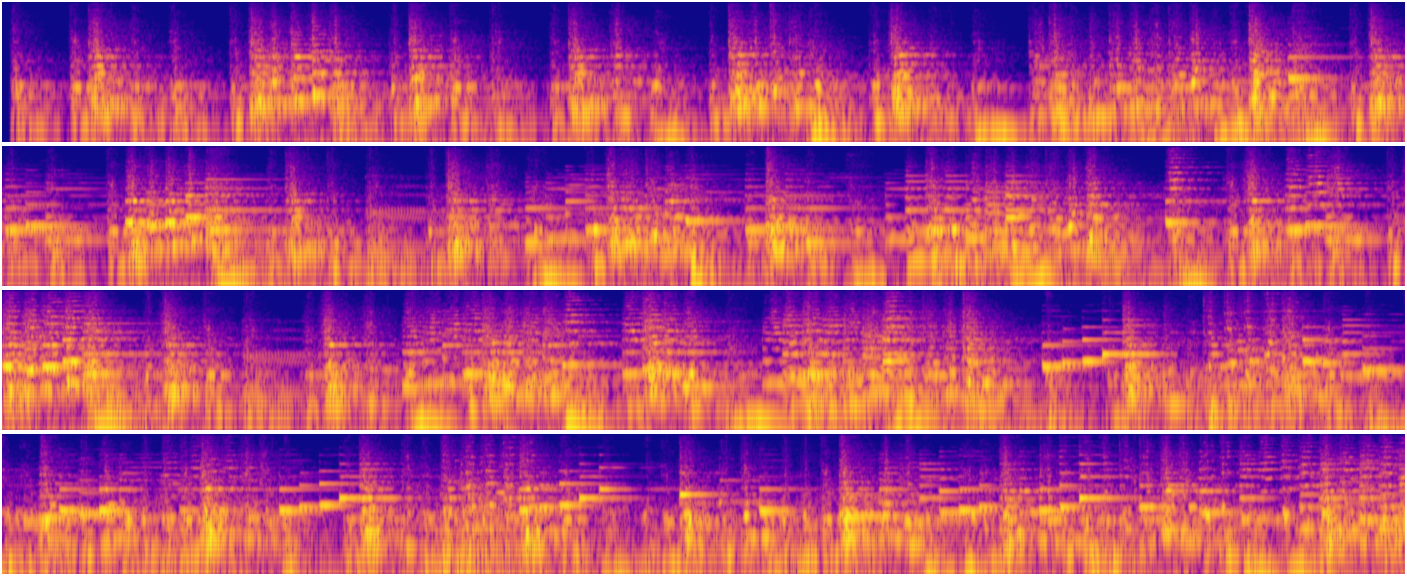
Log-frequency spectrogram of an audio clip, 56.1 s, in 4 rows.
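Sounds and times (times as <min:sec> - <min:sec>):
casual theme music: 0:00.0 - 0:56.1.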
